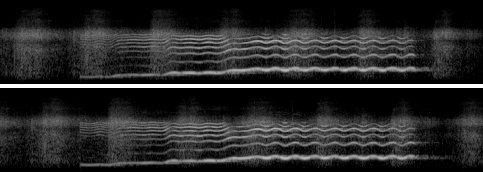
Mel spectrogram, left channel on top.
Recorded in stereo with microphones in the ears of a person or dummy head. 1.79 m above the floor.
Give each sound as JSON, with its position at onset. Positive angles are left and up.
{"t": 0.8, "sound": "singing", "side_deg": 0, "distance_m": 0.6}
